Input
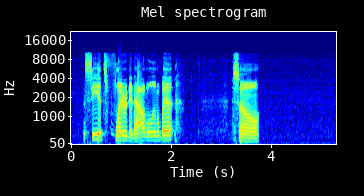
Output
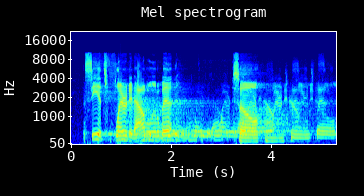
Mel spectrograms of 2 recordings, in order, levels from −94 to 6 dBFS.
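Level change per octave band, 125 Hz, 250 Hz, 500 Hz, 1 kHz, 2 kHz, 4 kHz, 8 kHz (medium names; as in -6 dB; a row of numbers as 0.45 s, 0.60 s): +2.0 dB, -0.5 dB, -2.0 dB, -4.5 dB, -5.5 dB, -6.0 dB, -6.0 dB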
